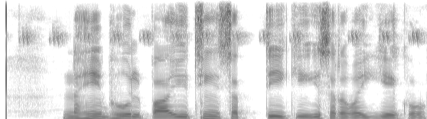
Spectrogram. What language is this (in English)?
Urdu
